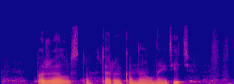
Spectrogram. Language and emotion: Russian, neutral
